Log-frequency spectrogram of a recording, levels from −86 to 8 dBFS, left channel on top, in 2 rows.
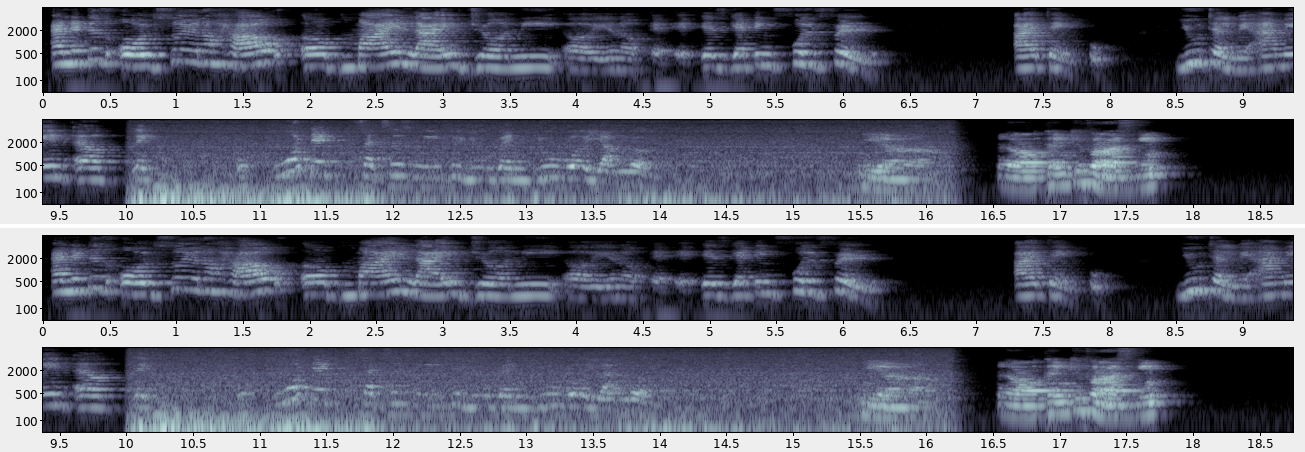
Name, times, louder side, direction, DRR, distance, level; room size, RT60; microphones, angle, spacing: voice 1, 0.1-6.3 7.3-8.0 8.5-10.3 10.8-14.1, left 3 dB, 50° left, 0.5 m, -28 dB
Stream, 10.0-16.2, equal, 25° right, 0.4 m, -27 dB
voice 2, 15.5-16.1 16.5-17.7, left 1 dB, 40° right, 1.0 m, -21 dB
2.5 x 2.4 x 2.5 m
head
